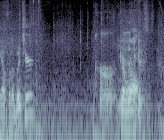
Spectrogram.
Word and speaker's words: Geralt: Geralt. Yeah, it's Geralt. It's Geralt. But I can't. I've said Geralt. I can't stand it because I want to say Why was Geralt I so going up there?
